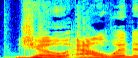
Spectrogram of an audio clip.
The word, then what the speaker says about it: Joe Alwyn: Number five, Taylor Swift's new beau, Joe Alwyn, is that how you say it, Drex? – That's correct.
